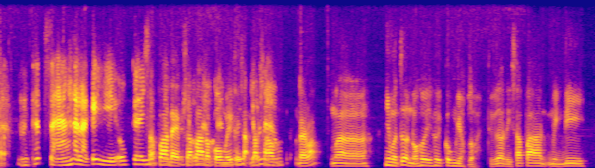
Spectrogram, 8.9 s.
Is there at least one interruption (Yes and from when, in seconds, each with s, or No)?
Yes, from 2.2 s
